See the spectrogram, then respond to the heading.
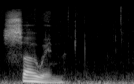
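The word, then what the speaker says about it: Samhain: your village prepares for Samhane. That's pronounced sew in as in your sew in over your head with these spirits buddy.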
